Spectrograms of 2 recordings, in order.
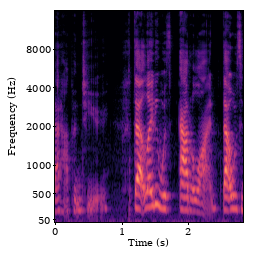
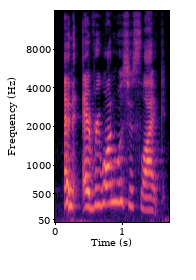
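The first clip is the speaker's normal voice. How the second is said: ordinary talk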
